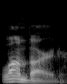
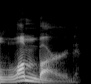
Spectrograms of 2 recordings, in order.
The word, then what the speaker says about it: Lombard: Lombard, remember those names, or as as we say in Chicago, Lumbard. I don't know why we do that, but I don't know why we pronounce Lombard like Lumbard. It's l o m, not l u m, like lumbar vertebrae.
